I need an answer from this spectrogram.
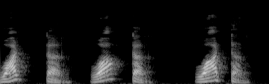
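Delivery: water broken into two syllables. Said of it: "we have to break it into two parts. See, like that".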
